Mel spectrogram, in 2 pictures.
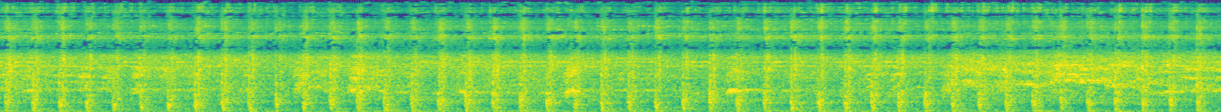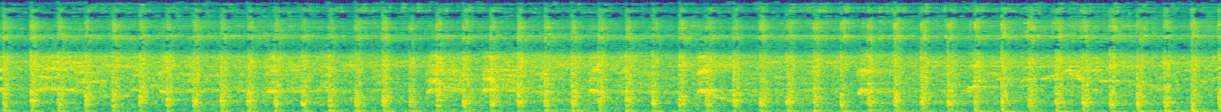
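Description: Powwow drum group playing a grass dance song: a steady, even drumbeat of roughly two to three strokes a second on the big drum, with the singers' voices over it.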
